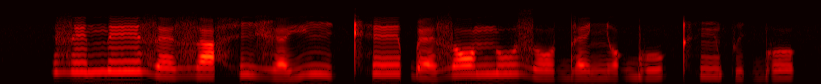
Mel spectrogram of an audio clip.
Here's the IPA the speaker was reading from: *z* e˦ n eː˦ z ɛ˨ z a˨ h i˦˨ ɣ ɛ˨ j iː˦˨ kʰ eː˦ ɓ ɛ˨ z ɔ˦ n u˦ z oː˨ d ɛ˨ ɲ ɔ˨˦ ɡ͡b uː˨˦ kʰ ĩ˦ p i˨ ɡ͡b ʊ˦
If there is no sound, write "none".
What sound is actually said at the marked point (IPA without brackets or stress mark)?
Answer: z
